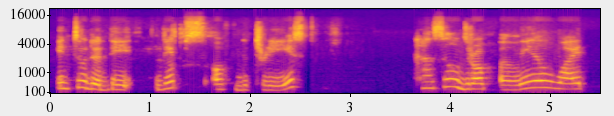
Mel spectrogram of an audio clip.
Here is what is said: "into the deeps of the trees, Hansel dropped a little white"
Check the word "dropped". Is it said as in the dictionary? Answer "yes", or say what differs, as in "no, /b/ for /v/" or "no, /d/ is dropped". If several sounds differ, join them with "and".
no, /t/ is dropped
